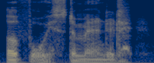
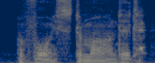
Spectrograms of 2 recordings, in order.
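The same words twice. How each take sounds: First: It is read in the reader's usual accent. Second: It is read in a British accent. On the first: The speaker calls it wrong. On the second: The speaker calls it right.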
